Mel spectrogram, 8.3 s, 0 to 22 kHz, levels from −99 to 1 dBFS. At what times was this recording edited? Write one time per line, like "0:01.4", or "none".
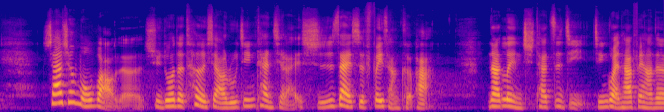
0:06.3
